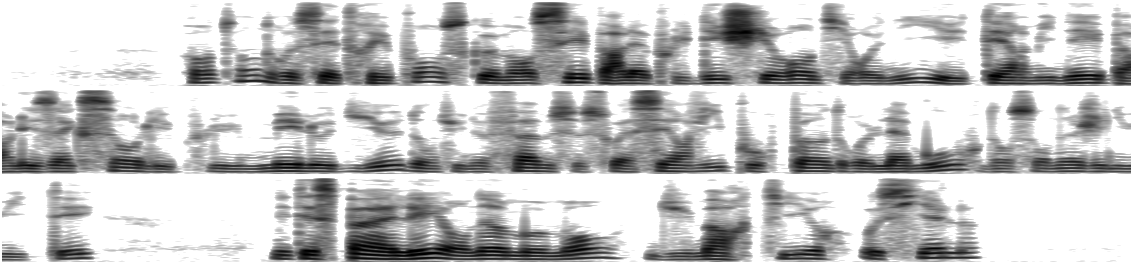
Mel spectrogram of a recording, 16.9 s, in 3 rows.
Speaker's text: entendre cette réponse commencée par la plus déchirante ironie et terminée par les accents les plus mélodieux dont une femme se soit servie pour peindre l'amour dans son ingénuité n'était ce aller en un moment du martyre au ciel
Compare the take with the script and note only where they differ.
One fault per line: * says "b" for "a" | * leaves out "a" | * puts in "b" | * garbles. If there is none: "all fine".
* puts in "pas"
